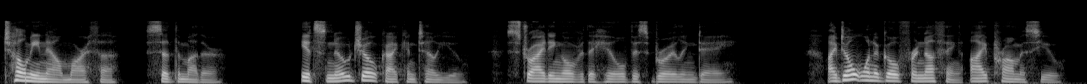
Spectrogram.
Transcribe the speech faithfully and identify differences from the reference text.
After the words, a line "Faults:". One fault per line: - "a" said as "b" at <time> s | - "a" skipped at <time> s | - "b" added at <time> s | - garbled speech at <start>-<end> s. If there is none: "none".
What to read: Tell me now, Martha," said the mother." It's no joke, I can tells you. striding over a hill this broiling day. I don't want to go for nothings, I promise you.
Tell me now, Martha," said the mother." It's no joke, I can tell you. striding over the hill this broiling day. I don't want to go for nothing, I promise you.
Faults:
- "tells" said as "tell" at 4.2 s
- "a" said as "the" at 5.8 s
- "nothings" said as "nothing" at 9.2 s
